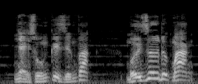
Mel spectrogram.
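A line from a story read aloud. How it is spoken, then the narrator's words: Old man's sudden roar. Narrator (Vietnamese): lão Dương Bì chợt gầm lên một tiếng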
